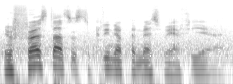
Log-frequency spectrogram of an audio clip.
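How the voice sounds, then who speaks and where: A man voicing a stern woman commander, Ella, in a put-on Russian or Polish accent, reading game tutorial lines in a brisk, commanding way. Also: mid-range voice, lively intonation, a bit bright, a little hiss or hum, lightly acted. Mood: instructing.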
